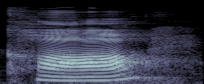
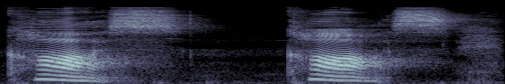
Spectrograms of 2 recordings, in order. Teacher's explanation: a costume is pronounced with a k sound, and then it's the ah as in father, ka, and then there is an s, kos, kos. · IPA: ˈkɑːstuːm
